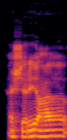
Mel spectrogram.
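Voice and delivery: ash-shari'a slowly, sh doubled; drawn-out ash-shari'a; assimilated article. Shown as a demonstration. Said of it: "on ne dit pas l".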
